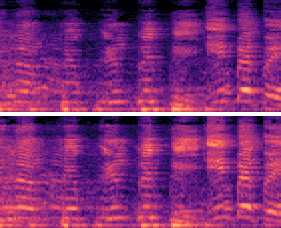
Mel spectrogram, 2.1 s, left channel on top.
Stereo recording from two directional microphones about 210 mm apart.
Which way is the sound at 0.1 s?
30° right (ahead or behind).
